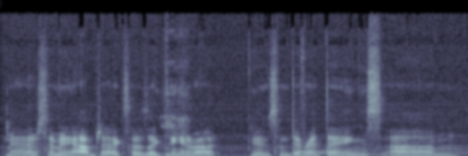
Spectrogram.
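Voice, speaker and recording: Man, game streamer, casual jokey commentary, very low voice, gravel in it. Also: monotone, normal speed, background noise. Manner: jokey, reacts aloud to the game characters. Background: game music.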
